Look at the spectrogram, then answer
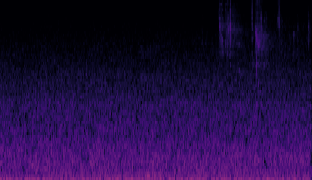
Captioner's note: none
